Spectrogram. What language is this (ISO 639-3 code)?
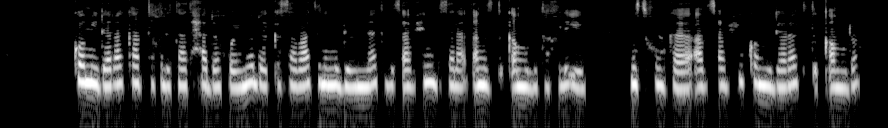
tir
